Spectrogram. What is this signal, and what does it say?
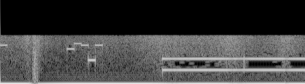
Five-tone selective call (ZVEI), heard as quick runs of five tones, tones of about 80 ms. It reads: 88020
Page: /357/SDR/ZVEI/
